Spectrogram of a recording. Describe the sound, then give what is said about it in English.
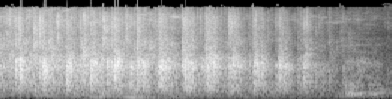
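A crowd applauds the sisters who prepared a meal, dense clapping with a loose rhythmic pulse roughly a few beats per second, fairly loud and steady, tapering off at the end. No talking over it. “Just a round of applause for the sisters that have prepared a meal for us.”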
